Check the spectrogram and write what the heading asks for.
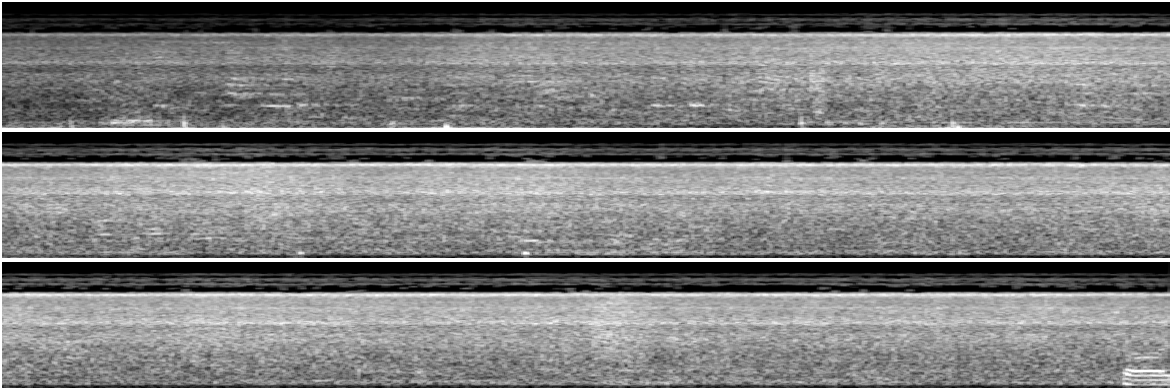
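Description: Stove burners under the cocoon-reeling pots of hot water, giving a steady hiss that grows louder over the first few seconds and then holds.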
